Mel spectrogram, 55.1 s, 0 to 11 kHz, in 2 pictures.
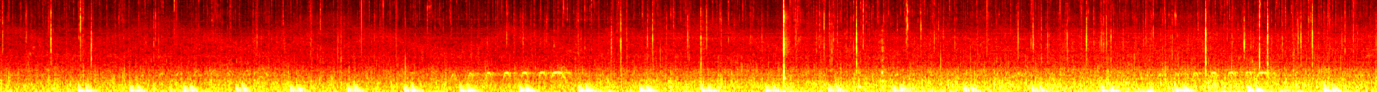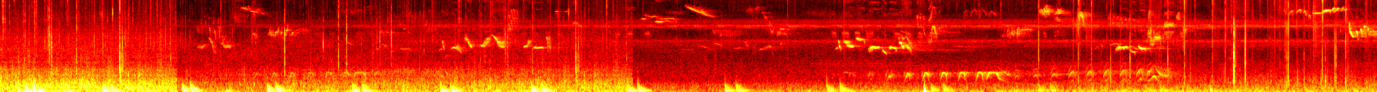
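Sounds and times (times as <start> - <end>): campfire crackling and popping: 0.0 - 55.0
cricket trill: 0.0 - 55.0.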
